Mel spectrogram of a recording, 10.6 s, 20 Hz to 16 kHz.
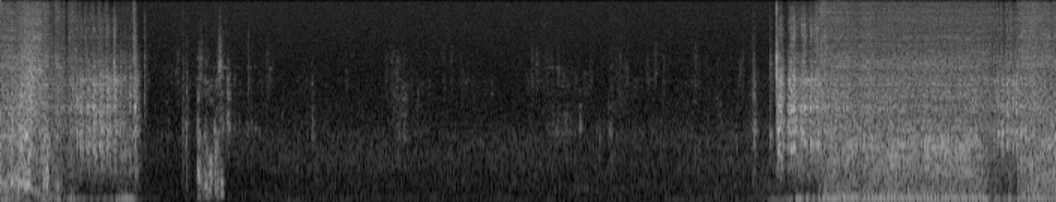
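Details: Old Suzuki GS500 twin, started only by covering the carb intake by hand: it fires after false starts, then idles unevenly and hunts, never holding steady. Poor idle.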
